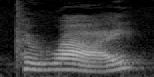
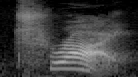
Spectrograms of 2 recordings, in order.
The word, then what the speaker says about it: try: brand new different sound this is true with the letters t and d when they are followed by the consonant r let me explain for example t r y we don't say try it becomes like a ch sound we say try try so the t r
